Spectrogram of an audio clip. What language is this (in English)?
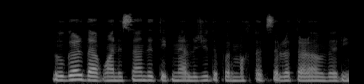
Pashto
